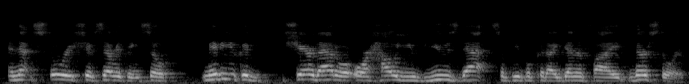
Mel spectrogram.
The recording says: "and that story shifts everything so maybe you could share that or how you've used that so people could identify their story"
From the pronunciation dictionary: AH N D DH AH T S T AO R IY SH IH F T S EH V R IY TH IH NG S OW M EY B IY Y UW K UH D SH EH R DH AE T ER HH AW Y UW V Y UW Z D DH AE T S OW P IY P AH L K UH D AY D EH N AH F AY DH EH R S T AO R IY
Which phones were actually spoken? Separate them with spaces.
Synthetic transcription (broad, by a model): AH N DH AH T S T AO R IY SH IH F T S EH V R IY TH IH NG S OW M EY B IY Y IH K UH D SH EH R DH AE T ER HH AW Y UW V Y UW Z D DH AE T S OW P IY P L K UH D AY D EH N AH F AY DH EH R S T AO R IY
